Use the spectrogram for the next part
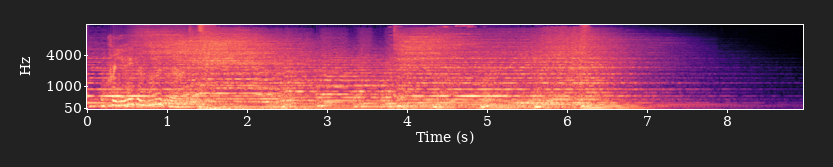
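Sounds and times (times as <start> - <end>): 
orchestra playing a logo ident: 0.2 - 7.0.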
